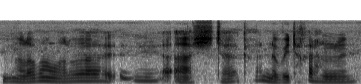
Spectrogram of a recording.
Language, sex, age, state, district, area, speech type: Bodo, male, 60+, Assam, Chirang, rural, spontaneous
